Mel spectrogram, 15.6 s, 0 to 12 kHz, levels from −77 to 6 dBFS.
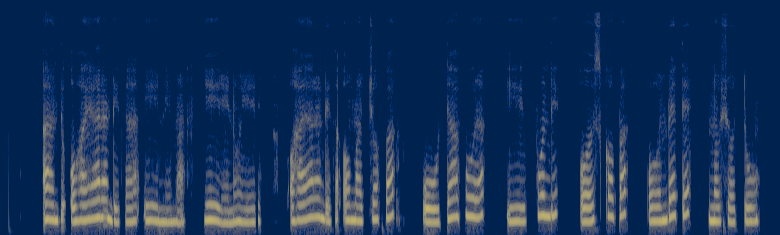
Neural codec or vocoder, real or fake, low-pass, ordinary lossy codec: none; real; 9.9 kHz; Opus, 32 kbps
